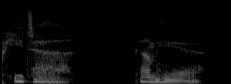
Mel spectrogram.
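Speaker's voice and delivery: amused, commanding dark-lord voice. Acting out a scene where the Dark Lord summons Peter: Voldemort voice. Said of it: "he's just like".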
